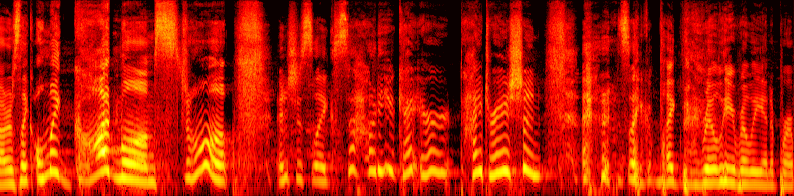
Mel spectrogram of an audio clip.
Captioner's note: laughter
